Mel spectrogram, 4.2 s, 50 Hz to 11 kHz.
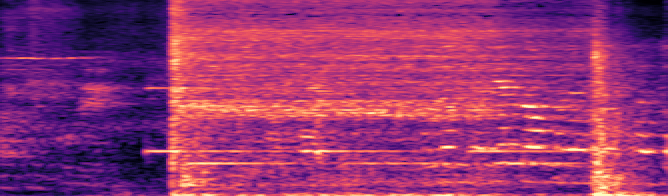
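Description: Sliding passenger doors of a Tokyo Metro 13000-series subway car opening at a station: a short chime tone about a second in, then a sudden loud rush and rumble as the doors slide open, ending in a sharp knock near the end as they reach the stop.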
